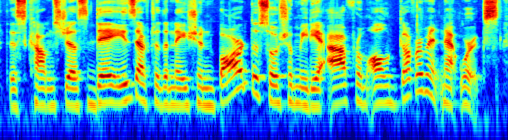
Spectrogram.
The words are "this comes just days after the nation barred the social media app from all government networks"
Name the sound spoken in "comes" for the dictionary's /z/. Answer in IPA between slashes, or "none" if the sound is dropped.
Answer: /z/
